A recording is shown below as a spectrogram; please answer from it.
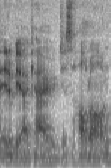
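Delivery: ordinary delivery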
